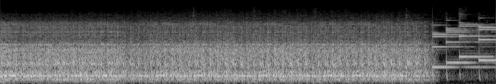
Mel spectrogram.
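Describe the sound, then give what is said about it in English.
A spinning prize-wheel sound effect plays during a sports talk segment. A loud, dense, steady whirring rush runs throughout and ends in a few bright, ringing chime tones. “Actually, spin the wheel one more time.”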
